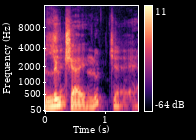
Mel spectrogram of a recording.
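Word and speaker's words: Luce: The Luch Luch, which which I think that's correct pronunciation in Italian, which is Italian for light, which weirdly is probably the most heavy car they've ever made.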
